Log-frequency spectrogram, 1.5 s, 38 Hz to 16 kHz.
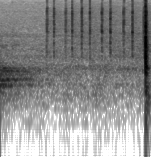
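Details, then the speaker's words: Loose belt tensioner shaken by hand near the microphone in a Brazilian workshop (S10 2.8, Omega 2.2, Corsa, Clio jobs): light metallic clicks in quick uneven bursts, dry bearing balls knocking metal on metal plus spring play; tensioner should be replaced. "você sabe que que é esse barulho cruzada é as esferas do rolamento que tá o seca dentro batendo ferro com ferro e a folga da mola aqui ó"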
